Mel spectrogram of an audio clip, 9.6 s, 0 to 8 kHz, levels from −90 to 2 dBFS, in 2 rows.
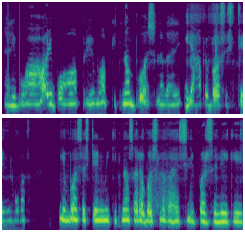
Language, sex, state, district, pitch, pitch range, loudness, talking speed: Hindi, female, Jharkhand, Sahebganj, 265 Hz, 245-275 Hz, -19 LUFS, 175 wpm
